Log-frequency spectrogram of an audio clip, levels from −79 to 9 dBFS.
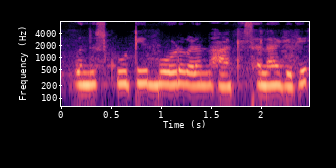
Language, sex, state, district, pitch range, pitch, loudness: Kannada, female, Karnataka, Bidar, 205-225 Hz, 215 Hz, -11 LUFS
